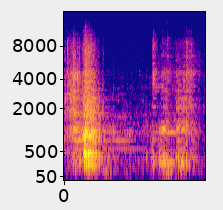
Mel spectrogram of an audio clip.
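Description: A person letting out two harsh yells, a loud one at the start and a second, shorter one near the end.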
